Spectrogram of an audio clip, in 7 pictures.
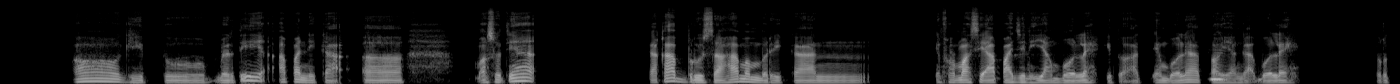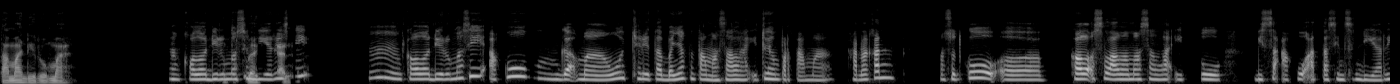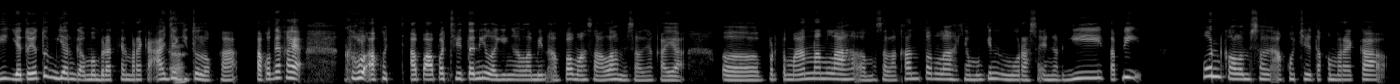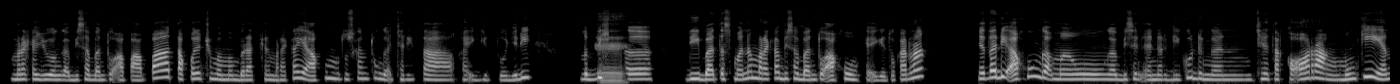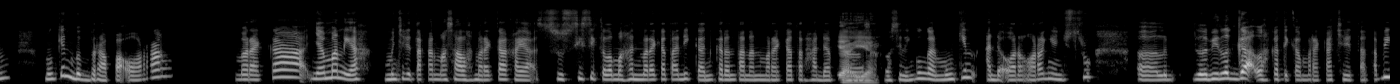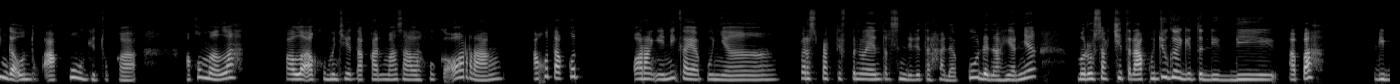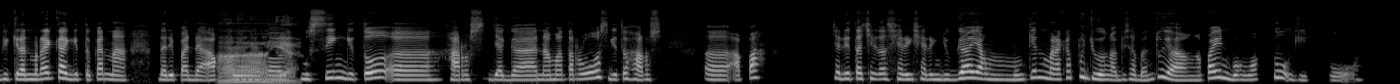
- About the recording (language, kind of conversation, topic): Indonesian, podcast, Bagaimana kamu biasanya menandai batas ruang pribadi?
- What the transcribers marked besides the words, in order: other animal sound; bird; in English: "sharing-sharing"; "pun" said as "pu"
